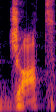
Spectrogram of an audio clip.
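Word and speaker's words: JWT: that a drop I don't know why we pronounce that a jot but we say drop so jot is basically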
